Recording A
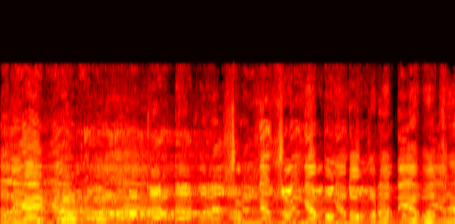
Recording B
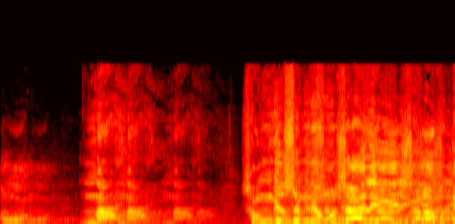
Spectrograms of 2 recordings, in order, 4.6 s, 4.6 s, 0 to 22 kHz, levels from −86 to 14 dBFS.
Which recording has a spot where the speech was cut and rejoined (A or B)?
A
